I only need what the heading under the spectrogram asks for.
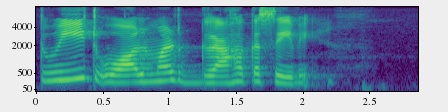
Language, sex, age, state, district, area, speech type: Kannada, female, 18-30, Karnataka, Tumkur, rural, read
